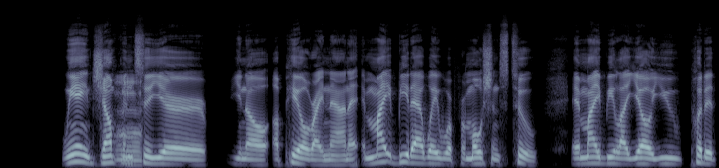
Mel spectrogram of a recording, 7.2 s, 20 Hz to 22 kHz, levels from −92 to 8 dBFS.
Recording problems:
none

